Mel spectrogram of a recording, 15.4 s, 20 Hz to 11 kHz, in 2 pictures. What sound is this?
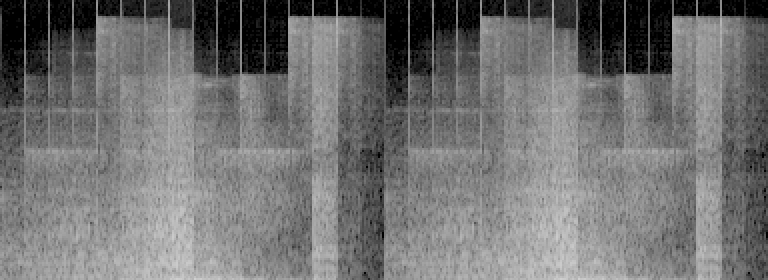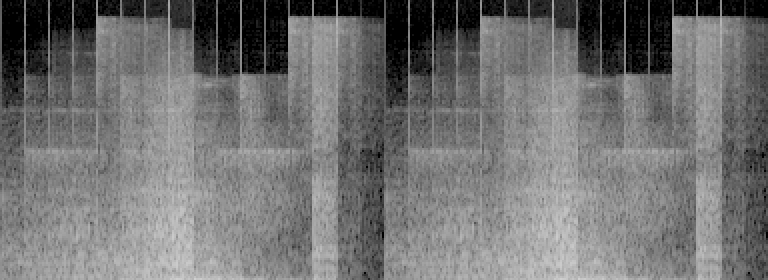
Instrument samples > Percussion
This 125bpm Drum Loop is good for composing Industrial/Electronic/Ambient songs or using as soundtrack to a sci-fi/suspense/horror indie game or short film.
Drum, Dark, Samples, Ambient, Industrial, Packs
